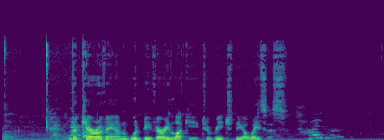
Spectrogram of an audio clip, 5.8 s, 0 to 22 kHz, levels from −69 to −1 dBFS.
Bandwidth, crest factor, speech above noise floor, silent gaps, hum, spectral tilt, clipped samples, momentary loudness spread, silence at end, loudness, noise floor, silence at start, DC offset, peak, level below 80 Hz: 16.5 kHz; 18 dB; 37 dB; none; none; -6 dB/octave; under 0.1%; 20 LU; 0.8 s; -17 LUFS; -54 dBFS; 0.05 s; under 0.1%; 0 dBFS; -50 dBFS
